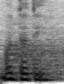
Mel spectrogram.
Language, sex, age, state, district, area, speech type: Sanskrit, female, 45-60, Maharashtra, Nagpur, urban, spontaneous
